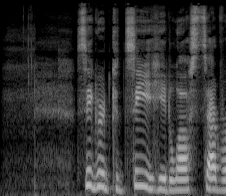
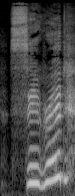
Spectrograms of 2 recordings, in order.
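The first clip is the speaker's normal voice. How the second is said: high, loud disbelieving question; as if seeing a ghost; confused; 9 semitones higher, 7 dB louder than usual. A narrator's reading. Husband seeing his wife alive, confused disbelief. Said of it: "he said, confused".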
